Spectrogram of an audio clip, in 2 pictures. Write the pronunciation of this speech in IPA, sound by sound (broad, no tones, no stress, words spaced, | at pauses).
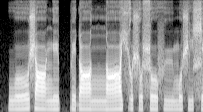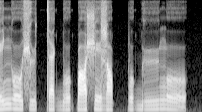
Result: woːʃɑː ŋepːeɗɑː nːɑːçoʃo ɬofʉːmoʃi ɬeɲoː ɕʉtːæ ɡ͡bo k͡pɑ ʃeɮɑ pːo ɡ͡bʉːŋoː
